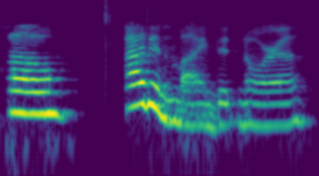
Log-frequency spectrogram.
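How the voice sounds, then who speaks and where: A woman's voice: medium pitch, lively intonation, unhurried, vocal fry. A woman playing a sweet, fearful young bride in a radio play. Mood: coy.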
